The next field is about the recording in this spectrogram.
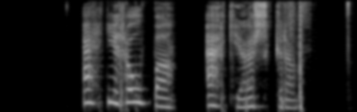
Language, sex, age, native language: Icelandic, female, 9, Icelandic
